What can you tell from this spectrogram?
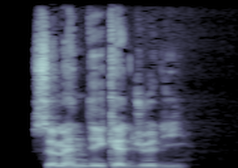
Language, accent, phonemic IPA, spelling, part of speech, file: French, France, /sə.mɛn de kat(ʁ) ʒø.di/, semaine des quatre jeudis, noun, LL-Q150 (fra)-semaine des quatre jeudis.wav
- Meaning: a cold day in July, a cold day in Hell (the time of occurrence of an event that will never happen)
